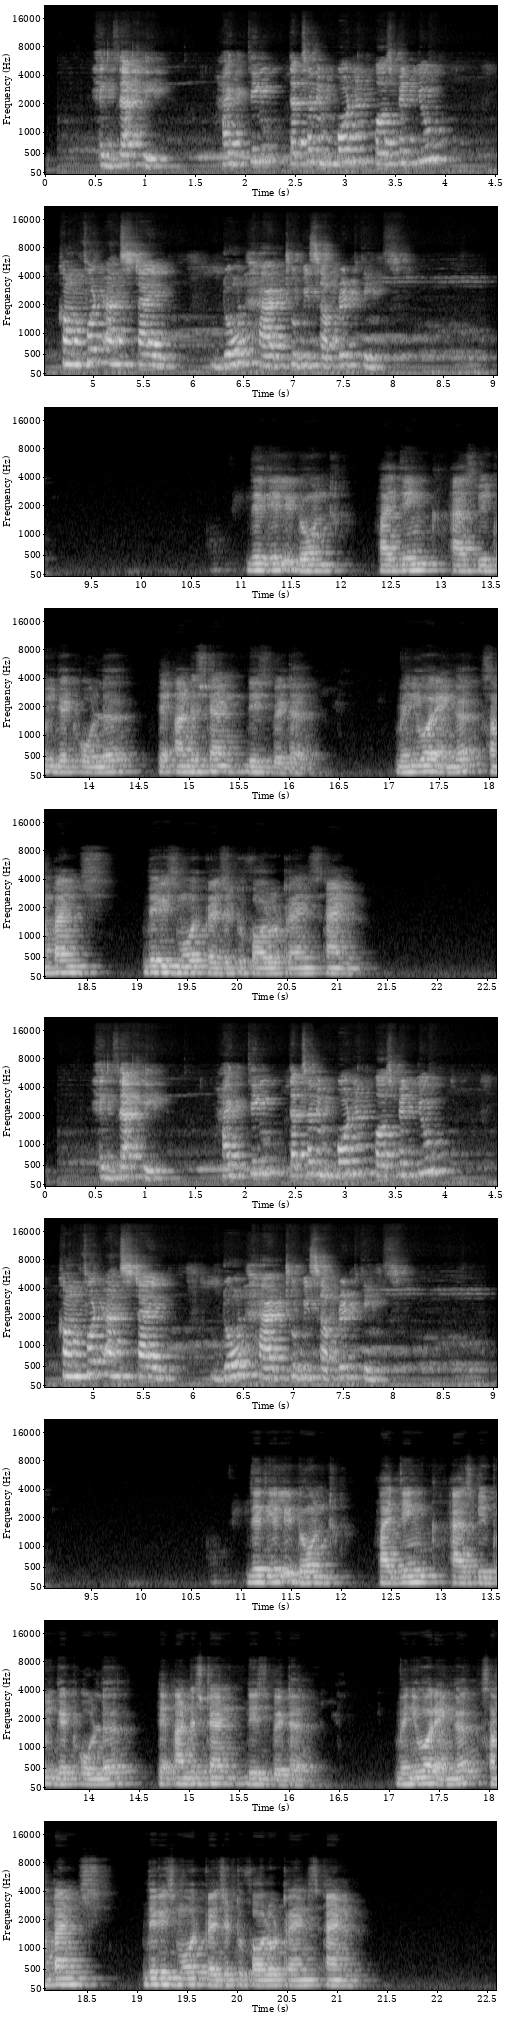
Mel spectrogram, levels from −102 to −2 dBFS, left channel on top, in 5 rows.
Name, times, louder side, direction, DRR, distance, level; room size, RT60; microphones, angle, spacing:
voice 1, 0.5-1.2 1.5-3.9 4.7-8.9, right 1 dB, 10° right, 1 dB, 4.9 m, -28 dB
voice 2, 11.0-11.8 12.4-14.3 14.7-16.2 17.1-18.6 19.1-21.1, right 1 dB, 60° right, 4 dB, 5.1 m, -27 dB
20.0 x 19.0 x 2.8 m, 0.37 s
head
